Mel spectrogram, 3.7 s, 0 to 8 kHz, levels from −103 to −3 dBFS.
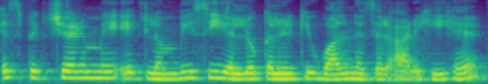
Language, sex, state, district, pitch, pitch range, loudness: Hindi, female, Assam, Kamrup Metropolitan, 205 Hz, 195-230 Hz, -14 LUFS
